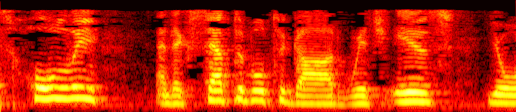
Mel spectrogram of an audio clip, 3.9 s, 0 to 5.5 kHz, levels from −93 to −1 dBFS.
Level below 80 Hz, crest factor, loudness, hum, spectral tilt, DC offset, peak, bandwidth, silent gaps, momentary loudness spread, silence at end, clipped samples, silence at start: -64 dBFS; 16 dB; -22 LUFS; none; -10.5 dB/octave; under 0.1%; -6 dBFS; 4.6 kHz; none; 13 LU; 0 s; under 0.1%; 0 s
